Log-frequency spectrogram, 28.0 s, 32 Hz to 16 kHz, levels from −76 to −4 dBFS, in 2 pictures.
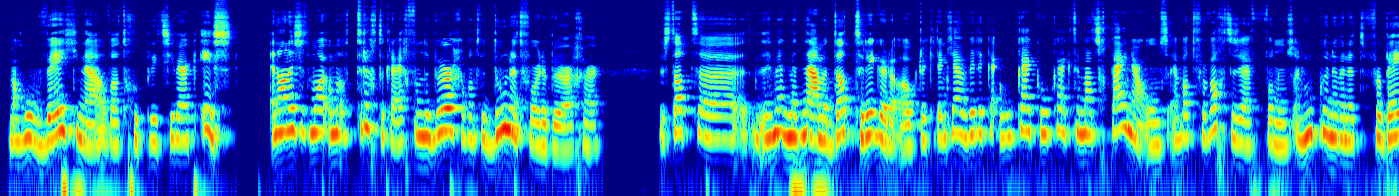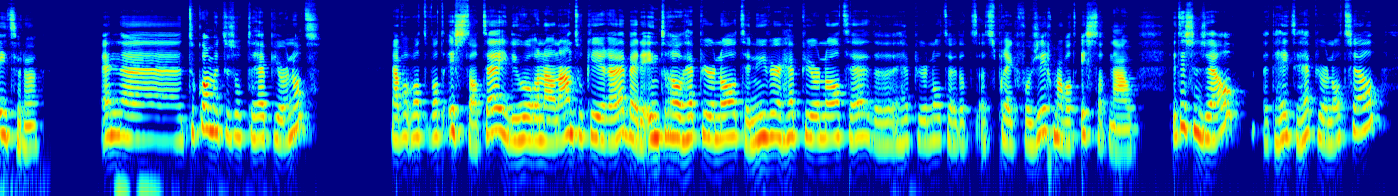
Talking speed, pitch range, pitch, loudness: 270 wpm, 185-230 Hz, 205 Hz, -25 LUFS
